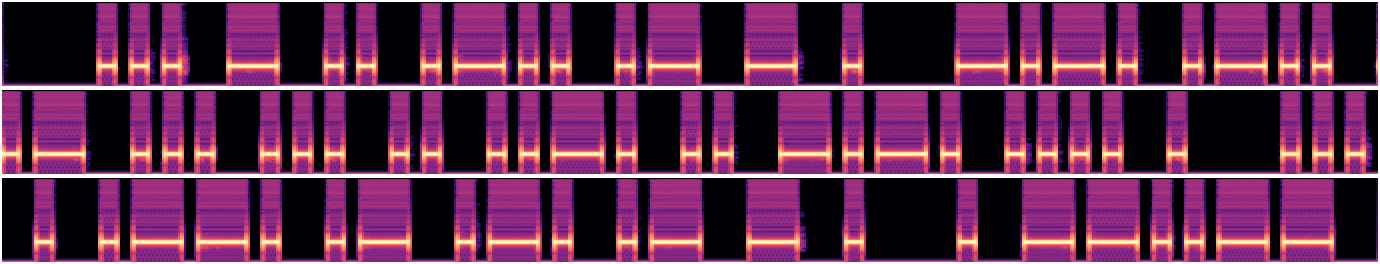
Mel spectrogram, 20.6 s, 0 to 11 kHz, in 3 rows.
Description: Morse code, heard as a keyed tone, about 15 wpm, 800 Hz. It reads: STILATE CLASSIFICHE SEPARATE E,
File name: morse mp3 / ITALIEN texte clair 2 vitesse 14 mots minute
